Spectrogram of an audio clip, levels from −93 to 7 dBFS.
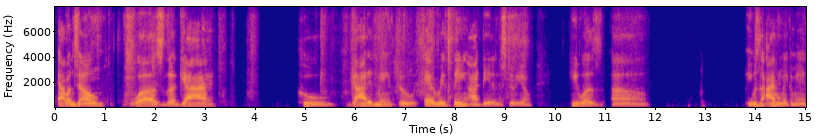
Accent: American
